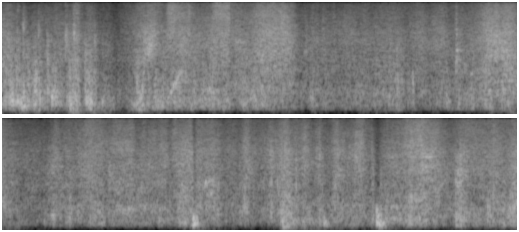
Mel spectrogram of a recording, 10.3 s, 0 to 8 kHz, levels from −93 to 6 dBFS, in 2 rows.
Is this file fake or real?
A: real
